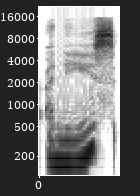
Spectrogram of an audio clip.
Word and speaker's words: anise: You can put in, it's saying you can put in like star anise. Is that how you say it? A-N-I-S-E. Mm-hmm.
